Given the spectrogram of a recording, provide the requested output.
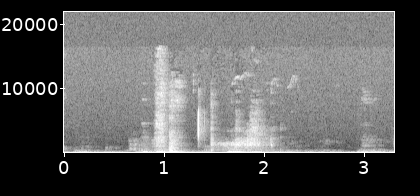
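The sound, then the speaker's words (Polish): A few short, sharp clicks of a computer mouse being pressed, over a low rumbling background with a faint soft hiss in the middle. “Kliknę tylko ino jedno.”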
